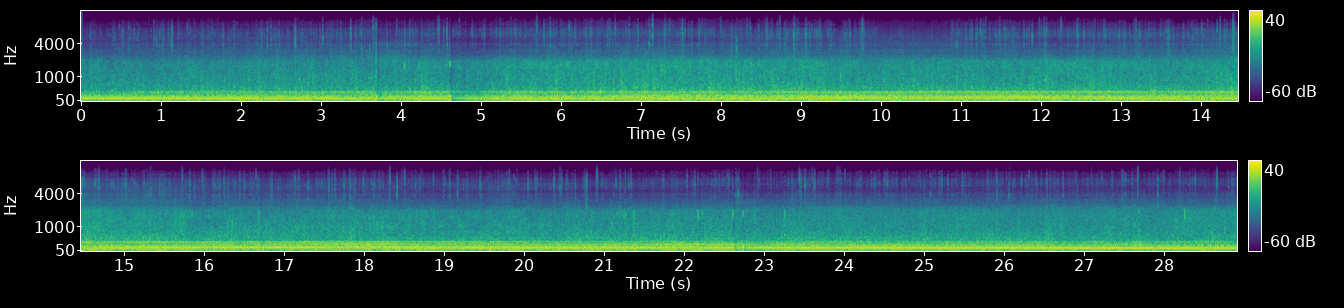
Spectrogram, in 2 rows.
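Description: Ducati Monster S2R's air-cooled L-twin engine running steadily at highway cruising speed, its note dipping briefly about four and a half seconds in. A steady hiss of spray from the wet road runs underneath.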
